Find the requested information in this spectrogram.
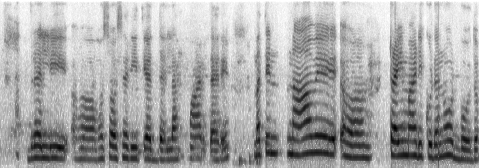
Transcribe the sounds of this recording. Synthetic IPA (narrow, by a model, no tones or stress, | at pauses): ɐd̪ɐɾɐlːiɦɔsɐɦɔsɐɾiːt̪iɐd̪ːɛlːɐmaːɽt̪aːɾe̞mɐt̪ːenaːʋeː | ʈɾɐjmaːɽikuːɽɐno̞ːɽboːd̪u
